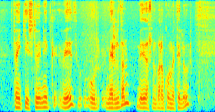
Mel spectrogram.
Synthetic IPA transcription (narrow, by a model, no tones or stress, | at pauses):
fejɲcɪðst̪ʏːniŋkvɪðuɾmejɾlʏːt̪anʏmvɪðɛt̪ɪmpaːɾakʰɔːmɪt̪ʰɪlɦɛɣʏɾ̥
